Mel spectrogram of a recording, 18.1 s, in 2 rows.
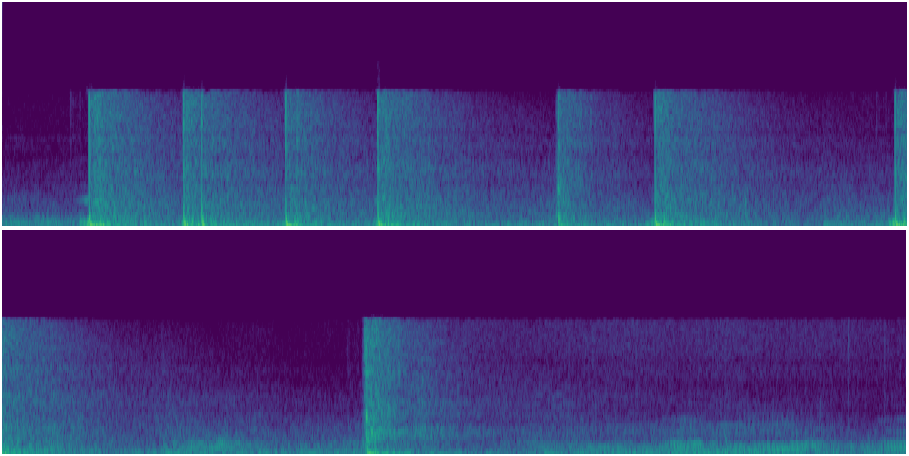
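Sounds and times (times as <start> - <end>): fireworks bangs with rumbling echo: 0.8 - 7.8, 8.7 - 10.5, 12.7 - 14.1.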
